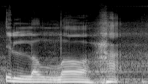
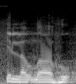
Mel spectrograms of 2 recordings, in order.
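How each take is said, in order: First: The word ends with an a vowel. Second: The word ends with a u vowel. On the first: "beramal jadi illallaha boleh" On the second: "Kalau hu berarti illallahu"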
